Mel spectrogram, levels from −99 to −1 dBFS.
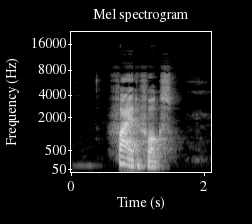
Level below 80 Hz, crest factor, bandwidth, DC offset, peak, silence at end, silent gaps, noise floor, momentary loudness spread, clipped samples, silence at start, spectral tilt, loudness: -68 dBFS; 22 dB; 9.4 kHz; under 0.1%; -2 dBFS; 0.6 s; none; -69 dBFS; 16 LU; under 0.1%; 0.65 s; -4 dB/octave; -19 LUFS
